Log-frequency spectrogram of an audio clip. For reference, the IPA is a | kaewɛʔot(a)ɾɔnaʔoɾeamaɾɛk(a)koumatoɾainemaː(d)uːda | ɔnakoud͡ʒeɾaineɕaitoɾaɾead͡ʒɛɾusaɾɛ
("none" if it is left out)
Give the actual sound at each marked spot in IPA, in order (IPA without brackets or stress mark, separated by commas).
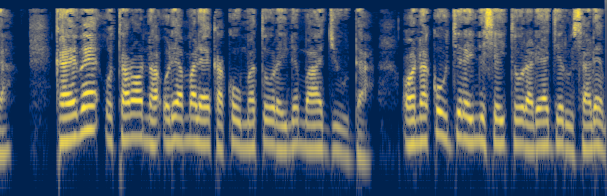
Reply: a, a, d͡ʒ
